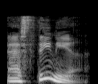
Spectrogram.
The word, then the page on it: asthenia: British English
